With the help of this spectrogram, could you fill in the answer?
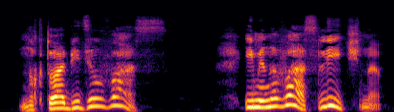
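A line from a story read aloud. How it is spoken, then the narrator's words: Quiet question. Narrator (Russian): Тивиса тихо спросила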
